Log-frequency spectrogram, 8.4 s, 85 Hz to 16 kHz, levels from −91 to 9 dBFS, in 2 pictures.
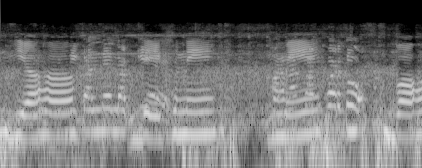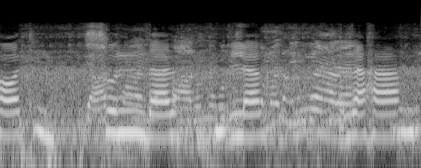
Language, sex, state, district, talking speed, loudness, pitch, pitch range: Hindi, female, Madhya Pradesh, Dhar, 50 wpm, -13 LUFS, 240 Hz, 230-260 Hz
